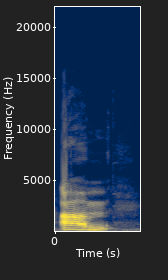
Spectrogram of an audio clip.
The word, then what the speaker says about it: Soderbergh: Am I saying it correctly? – Yeah, you're right. Soderbergh.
